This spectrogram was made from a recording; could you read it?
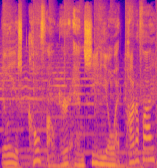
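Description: A man's voice: a little high, big pitch swings, normal speed. A man hosting a podcast, reading a polished scripted intro and asking interview questions in a friendly way. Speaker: podcast host. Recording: music bed underneath.

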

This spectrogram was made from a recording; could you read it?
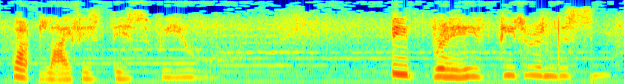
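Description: A woman's voice: a little high, animated, measured pace, darkish tone. A woman acting a young eighteenth-century English lady in a 1940s radio drama, earnest and pleading. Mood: tender. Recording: dull old radio broadcast with music.

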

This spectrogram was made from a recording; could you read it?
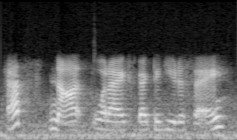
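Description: An actress playing a skeptical, teasing confidante in a naturalistic audio drama, wry and questioning, heard through a phone call. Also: female voice, on the low side, moderate pace. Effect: phone call filter. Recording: dull phone call over vehicle hum.

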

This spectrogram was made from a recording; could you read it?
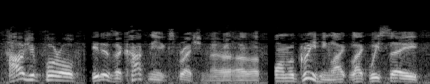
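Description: An actor playing a quick-witted, level-headed male reporter hero in a 1940s radio serial, explaining and coaxing. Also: on the high side, very animated, slight background noise. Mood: reasoning, earnest. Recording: dull old radio broadcast recording.

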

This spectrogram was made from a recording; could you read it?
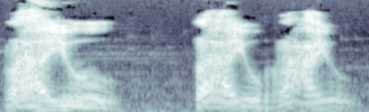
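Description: A man's voice: lowish voice, fairly even intonation, over loud music. A man playing a grave old village mystic. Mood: solemn. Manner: slow, solemn counsel. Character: old grandfather mystic healer, calm and grave. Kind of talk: amateur audio drama acting.

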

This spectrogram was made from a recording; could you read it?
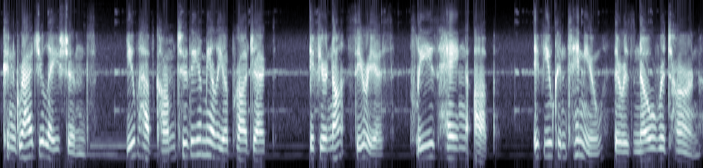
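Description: An actress playing a cool, ominous answering-machine greeter for a secret agency, measured and cryptic, in an audio drama. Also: female voice, on the low side, animated, highs cut off, soft background music.

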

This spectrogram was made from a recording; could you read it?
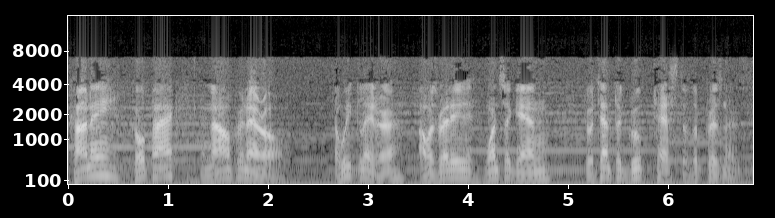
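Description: A male actor playing a calm, patient prison doctor who narrates his story in a 1950s radio drama. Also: mid-range voice, fairly quick, close to an everyday voice. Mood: measured narration. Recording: muffled old radio broadcast, faint music.

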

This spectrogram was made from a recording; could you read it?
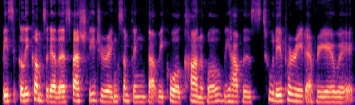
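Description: A young Trinidadian woman, in her twenties, talks through her life story in a calm, reflective interview. Her voice sits a little low. She fills her pauses with small hesitations. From Trinidad and Tobago. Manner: relaxed, thoughtful storytelling with fillers. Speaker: artist guest. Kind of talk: casual interview.

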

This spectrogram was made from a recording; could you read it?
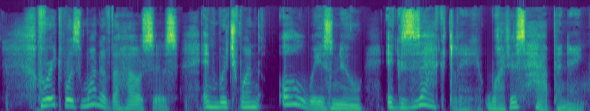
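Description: Slow, husky woman reading dramatically. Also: very deep voice, dark tone, no echo, studio quality. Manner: measured, theatrical, with deliberate pauses. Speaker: narrator, audiobook reader. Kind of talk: dramatic literary narration.

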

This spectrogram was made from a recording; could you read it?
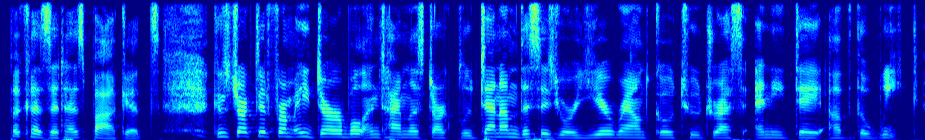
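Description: Low-voiced New York woman host. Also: fairly bright tone. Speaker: podcast host. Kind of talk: scripted intro, then interview.

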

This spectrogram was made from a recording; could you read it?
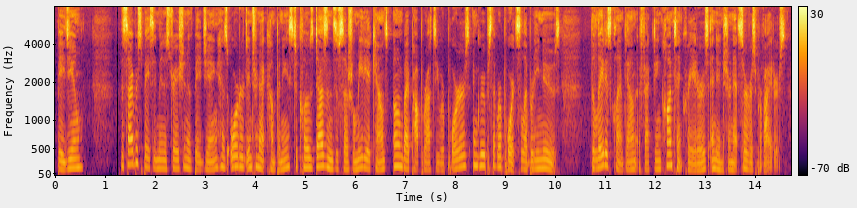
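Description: A news reader with a medium-pitched voice narrates a written report. The delivery is scripted news narration. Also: brisk, darkish tone.

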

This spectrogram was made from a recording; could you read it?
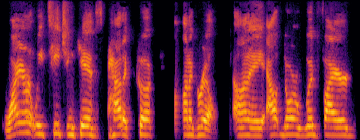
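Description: A man's voice: on the high side, level tone, measured pace. Earnest middle-aged Texan man, muffled. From Central Texas. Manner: earnest, rambling, many restarts and fillers. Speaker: culinary teacher and chef. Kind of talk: casual interview chat.

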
